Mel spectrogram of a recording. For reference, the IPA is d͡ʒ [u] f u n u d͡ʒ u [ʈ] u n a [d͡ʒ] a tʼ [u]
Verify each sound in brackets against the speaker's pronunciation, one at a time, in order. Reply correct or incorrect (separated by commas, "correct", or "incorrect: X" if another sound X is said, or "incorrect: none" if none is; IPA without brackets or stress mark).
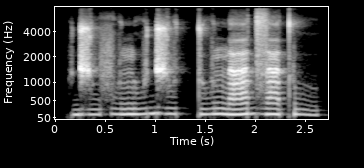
correct, incorrect: tː, incorrect: d͡z, correct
